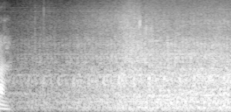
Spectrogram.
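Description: Outdoor background noise from a field recording: a steady rushing hiss with no clear voices, growing gradually louder.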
